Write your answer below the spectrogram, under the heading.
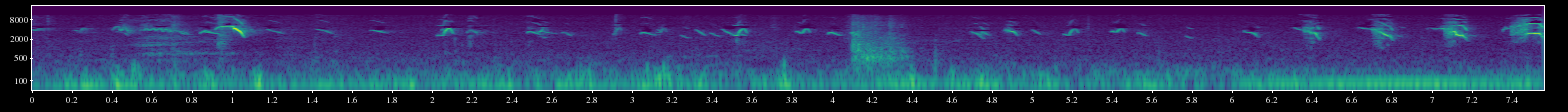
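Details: Young Brahma chicks from a fresh hatch give scattered high-pitched peeps, short downward-slurred notes spaced irregularly, with a brief rustling thud midway and a soft low hum beneath.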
